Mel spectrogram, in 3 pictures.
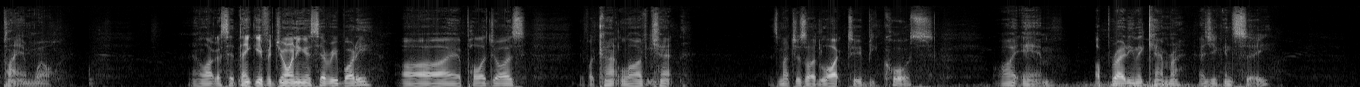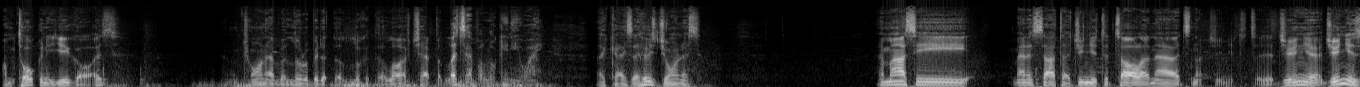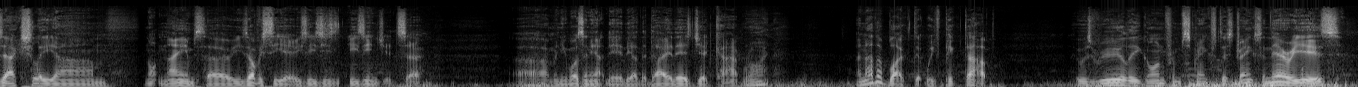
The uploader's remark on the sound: Live from Redfern Oval at the Rabbitohs Captains run.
